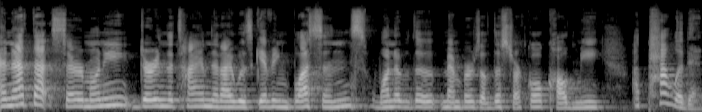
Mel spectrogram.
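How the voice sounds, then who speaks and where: A woman at a medium pitch and a fairly quick pace, with ordinary pitch variation and an ordinary speaking voice. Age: 60s. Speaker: activist speaker. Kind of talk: talk in a worship service.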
